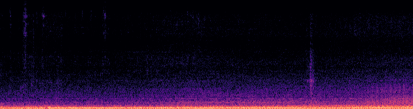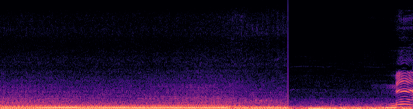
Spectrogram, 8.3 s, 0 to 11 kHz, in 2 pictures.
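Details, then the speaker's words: Dodge Ram 1500 on road test climbing a hill, just after a fuel pump replacement: heavy steady roar rising with engine speed because the fan clutch is stuck fully engaged; replacement fan clutch on order. "my fan clutch is fully engaged so it's on order i should get the fan clutch tomorrow you'll hear it going up this hill it's just awful"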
